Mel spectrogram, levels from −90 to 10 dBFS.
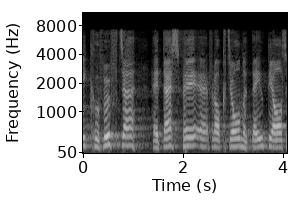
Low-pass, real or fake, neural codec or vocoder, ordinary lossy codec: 7.2 kHz; real; none; none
